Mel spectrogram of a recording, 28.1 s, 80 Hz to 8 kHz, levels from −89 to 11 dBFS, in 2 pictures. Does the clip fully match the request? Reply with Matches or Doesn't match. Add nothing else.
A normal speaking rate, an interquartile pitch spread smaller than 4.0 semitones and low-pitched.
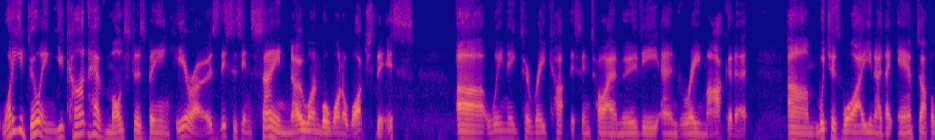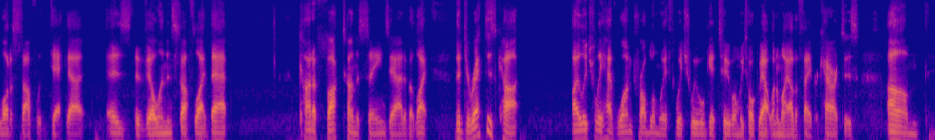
Matches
